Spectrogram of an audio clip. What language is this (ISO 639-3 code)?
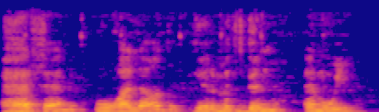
kab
